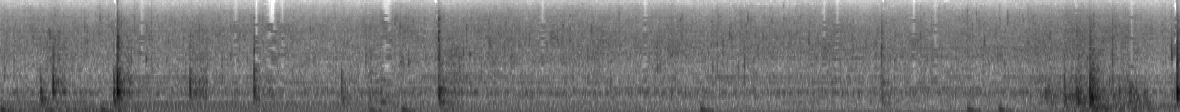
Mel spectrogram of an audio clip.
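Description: Garlic shrimp sizzle steadily in a hot pan on high heat, Spanish style, with scattered scrapes and clinks of stirring over the continuous frying hiss.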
